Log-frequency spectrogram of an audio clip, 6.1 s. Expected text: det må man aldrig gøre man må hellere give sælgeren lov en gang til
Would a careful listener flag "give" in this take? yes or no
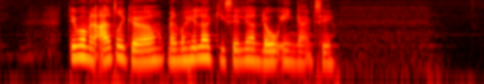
no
